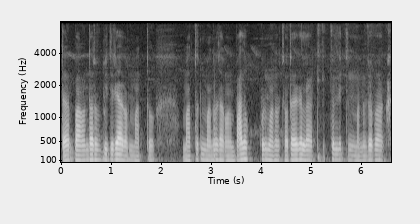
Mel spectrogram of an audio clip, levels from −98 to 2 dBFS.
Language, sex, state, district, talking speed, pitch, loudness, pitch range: Chakma, male, Tripura, West Tripura, 135 wpm, 105 Hz, -20 LUFS, 100-110 Hz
